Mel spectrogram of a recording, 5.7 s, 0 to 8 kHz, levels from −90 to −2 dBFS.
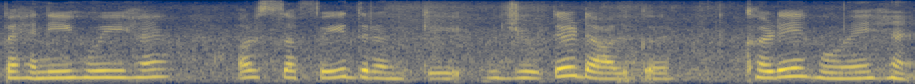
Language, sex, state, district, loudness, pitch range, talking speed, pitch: Hindi, female, Chandigarh, Chandigarh, -16 LUFS, 215-245 Hz, 125 wpm, 235 Hz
